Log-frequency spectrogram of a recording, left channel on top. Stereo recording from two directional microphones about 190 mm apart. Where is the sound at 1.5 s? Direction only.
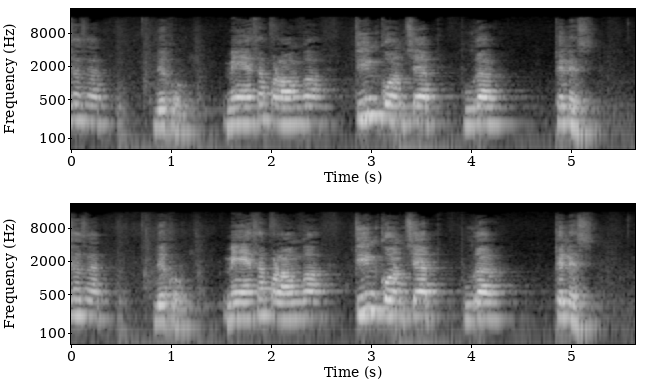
15° right (ahead or behind).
